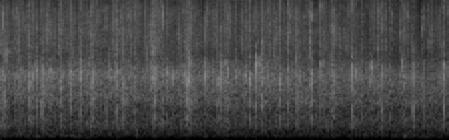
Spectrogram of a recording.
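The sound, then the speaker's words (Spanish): Sustained applause from an audience for Christ Jesus, a dense steady patter of many hands clapping at an even loudness for several seconds, with no voices standing out above it. “dar otro fuerte aplauso a Cristo Jesús.”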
